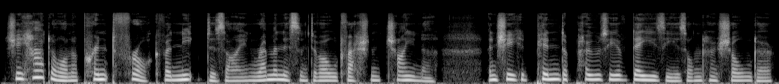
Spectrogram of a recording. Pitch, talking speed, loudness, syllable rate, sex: 195 Hz, 190 wpm, -16 LUFS, 5.1 syllables/s, female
